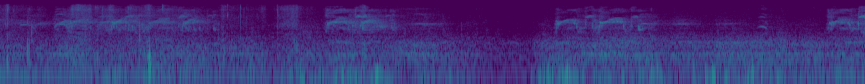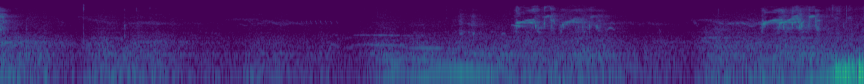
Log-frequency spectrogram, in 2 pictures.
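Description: A songbird chirping in short bursts of song every two to three seconds, about six times, over faint outdoor background; a low bump near the end.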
